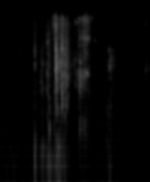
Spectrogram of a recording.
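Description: Typing on a computer keyboard while building an Alteryx analytic app, a quick irregular flurry of close, crisp key clicks clustered in a short burst, then a few scattered taps in otherwise quiet surroundings.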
